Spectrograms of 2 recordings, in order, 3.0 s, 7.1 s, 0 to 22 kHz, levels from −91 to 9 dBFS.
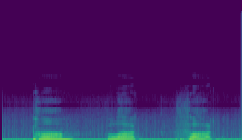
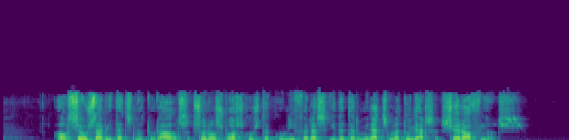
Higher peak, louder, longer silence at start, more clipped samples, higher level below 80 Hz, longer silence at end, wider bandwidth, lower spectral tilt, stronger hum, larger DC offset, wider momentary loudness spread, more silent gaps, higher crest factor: about the same, 0 dBFS vs -2 dBFS; about the same, -19 LUFS vs -19 LUFS; second, 0 s vs 0.7 s; neither; first, -26 dBFS vs -56 dBFS; second, 0 s vs 0.6 s; second, 4.9 kHz vs 8 kHz; first, -11 dB/octave vs -4 dB/octave; neither; first, 8% vs under 0.1%; first, 17 LU vs 13 LU; neither; about the same, 18 dB vs 18 dB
